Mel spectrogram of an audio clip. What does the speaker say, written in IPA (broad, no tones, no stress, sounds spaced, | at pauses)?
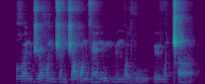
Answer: ʁʷ ɛ n d͡ʒ ʏ ʁʷ ə n d͡ʒ ʌ n d͡ʒ ɒ v ɔ n z ɛ n u m b ʏ ŋ ɡ ɔ l v u | ʏ v ʌ ǁ ʌ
